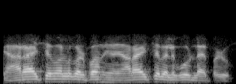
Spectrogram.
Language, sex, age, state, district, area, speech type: Malayalam, male, 60+, Kerala, Alappuzha, rural, conversation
